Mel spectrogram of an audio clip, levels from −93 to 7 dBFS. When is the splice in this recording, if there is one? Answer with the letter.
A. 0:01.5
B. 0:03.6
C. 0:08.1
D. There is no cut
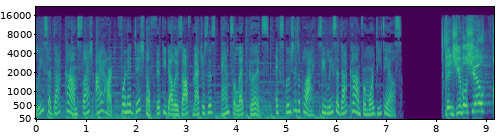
C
